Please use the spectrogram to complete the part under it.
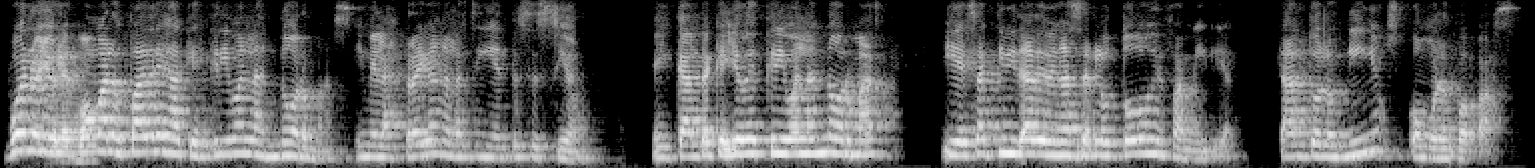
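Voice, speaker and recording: A woman teaching an online parenting class, explaining calmly, reading out comments from students and asking the class questions. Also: on the high side, a little fast, gravelly, reverberant, lo-fi sound. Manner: asks the class rhetorical questions.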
